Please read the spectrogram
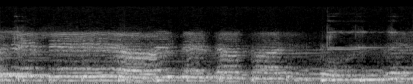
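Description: Kirtan: devotional chanting sung to a melody, over a steady held tone underneath.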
